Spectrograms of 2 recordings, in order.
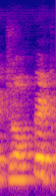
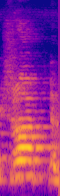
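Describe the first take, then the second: First: ড্রপেড with an extra syllable, "drop-ped"; former mispronunciation. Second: ড্রপড as one syllable, "dropt"; no vowel before the final sound of ড্রপড; correct pronunciation. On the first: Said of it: "আমি এটাকে ড্রপেড করে দিতাম". (ড্রপেড, "ড্রপ-পেড" দুই ভাগে ভুল উচ্চারণ) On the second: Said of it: "এটাকে ড্রপড বলা হয়". (ড্রপড, এক টানে "ড্রপ্ট", মাঝে এ-কার নেই) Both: Shown as a demonstration.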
